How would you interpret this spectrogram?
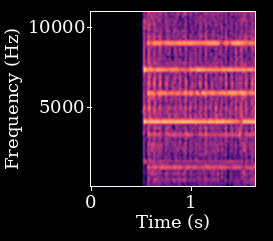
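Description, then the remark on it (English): After a moment of silence, a workout timer bell in a foam-rolling session rings out loud and steady, a bright, high-pitched metallic trill sustained for just over a second with no one talking. “All right, 3 seconds on the bell.”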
